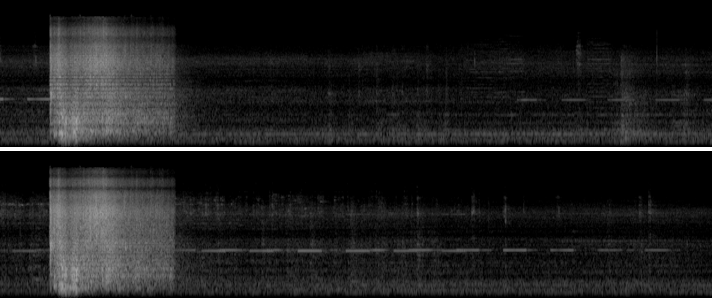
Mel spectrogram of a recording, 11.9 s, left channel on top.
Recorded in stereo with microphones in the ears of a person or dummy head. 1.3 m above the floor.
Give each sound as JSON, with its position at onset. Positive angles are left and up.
{"t": 0.8, "sound": "a splash", "side_deg": -70, "distance_m": 0.7}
